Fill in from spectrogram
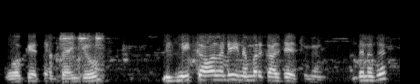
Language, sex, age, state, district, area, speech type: Telugu, male, 30-45, Andhra Pradesh, Kadapa, rural, conversation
